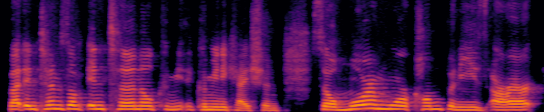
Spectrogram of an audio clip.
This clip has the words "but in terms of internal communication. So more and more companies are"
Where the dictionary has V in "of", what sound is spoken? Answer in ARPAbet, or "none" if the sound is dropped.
V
